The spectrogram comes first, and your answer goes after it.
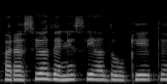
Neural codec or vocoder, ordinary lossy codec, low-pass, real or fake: codec, 44.1 kHz, 7.8 kbps, Pupu-Codec; none; 14.4 kHz; fake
